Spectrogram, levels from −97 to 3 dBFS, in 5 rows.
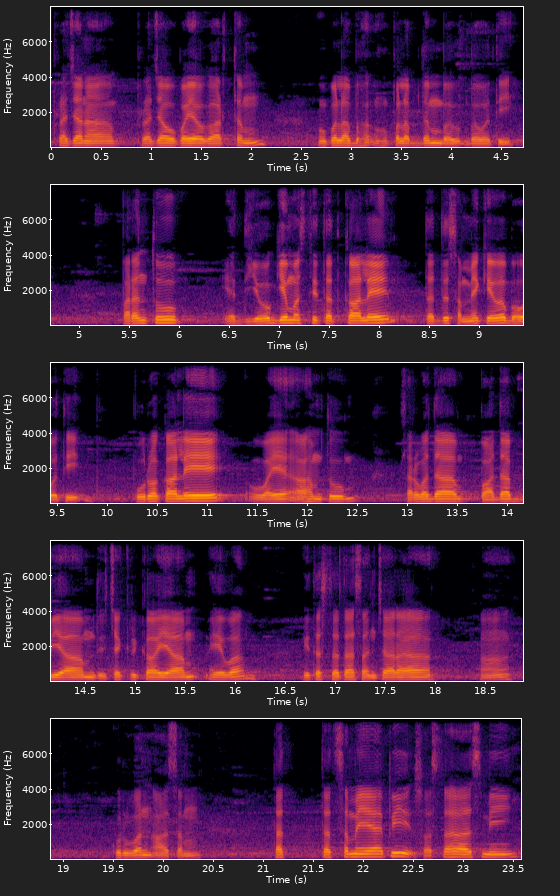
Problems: none marked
